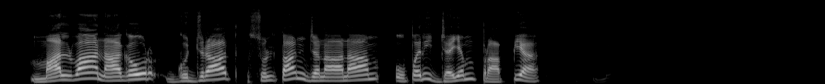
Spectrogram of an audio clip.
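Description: Nothing stood out on listening to this speech, apart from a smooth fade-out that begins around 5 s and reaches silence at about 6.17 s, with no click or hard edge.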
